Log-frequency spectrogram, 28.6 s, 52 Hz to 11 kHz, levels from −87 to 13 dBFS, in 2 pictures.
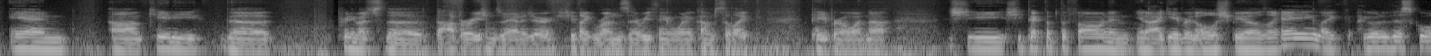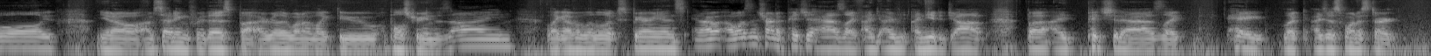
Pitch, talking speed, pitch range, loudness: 100 Hz, 205 wpm, 90-105 Hz, -24 LUFS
